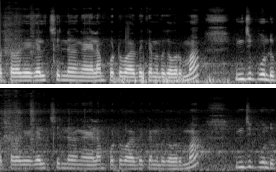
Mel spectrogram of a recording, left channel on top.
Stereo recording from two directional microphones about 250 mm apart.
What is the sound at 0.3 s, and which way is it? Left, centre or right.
A woman's voice, left.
